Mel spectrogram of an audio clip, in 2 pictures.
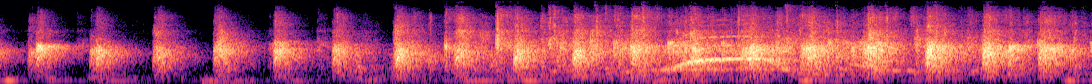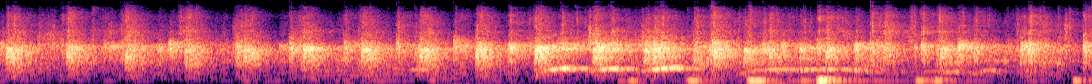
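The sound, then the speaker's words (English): A crowd at an open mic poetry reading applauds steadily for about eleven seconds as a reader is introduced, dense overlapping hand claps with a few faint voices and cheers mixed in toward the end. “Love an extended applause.”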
